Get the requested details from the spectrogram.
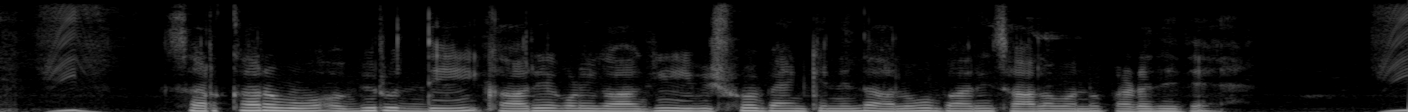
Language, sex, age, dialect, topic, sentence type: Kannada, female, 46-50, Mysore Kannada, banking, statement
